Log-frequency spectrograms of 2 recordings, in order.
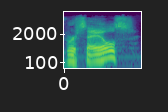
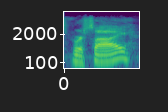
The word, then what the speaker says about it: Versailles: is you know in in missouri this town is for sales in france it's versailles and i have no idea how you pronounce it in kentucky so so i'm just going to go with versailles because that sounds like the american way to do it the color on this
